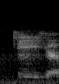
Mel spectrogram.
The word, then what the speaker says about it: Giger: So would you say the set designs or the original concept artwork was done by, would you say Geiger or Giger? – I think it's supposed to be pronounced Giger, I think.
